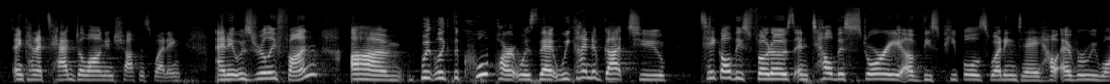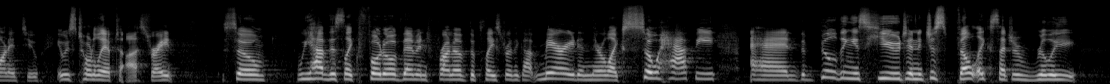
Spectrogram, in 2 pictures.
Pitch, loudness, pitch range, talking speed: 225 Hz, -23 LUFS, 210-255 Hz, 230 wpm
